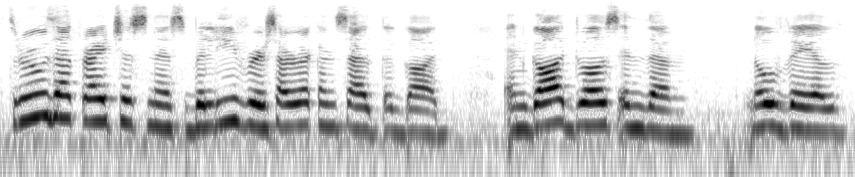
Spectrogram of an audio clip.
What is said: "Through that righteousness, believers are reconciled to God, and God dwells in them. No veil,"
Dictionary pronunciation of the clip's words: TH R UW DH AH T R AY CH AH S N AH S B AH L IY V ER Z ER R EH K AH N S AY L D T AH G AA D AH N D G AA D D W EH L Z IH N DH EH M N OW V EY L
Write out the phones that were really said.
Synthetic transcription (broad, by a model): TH R UW DH AH T R AY CH AH S N AH S B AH L IY V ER S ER R EH K AH N S AY L D T AH G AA D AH N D G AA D D W EH L S IH N DH EH M N OW V EY L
